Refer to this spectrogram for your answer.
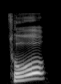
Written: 搓

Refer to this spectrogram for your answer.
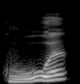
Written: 顾问

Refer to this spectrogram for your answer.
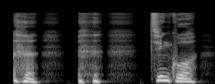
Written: jing1 guo4

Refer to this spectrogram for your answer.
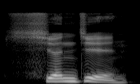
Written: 先进

